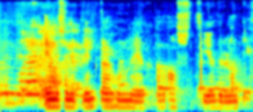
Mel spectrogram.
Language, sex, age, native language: Icelandic, male, 13, Icelandic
